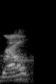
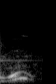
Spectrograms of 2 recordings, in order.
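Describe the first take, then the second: First: The word rhymes with out. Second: The word rhymes with boot. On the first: This is the speaker's own usual way. "instead of saying route" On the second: This is how Canadians say it. "they say root"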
